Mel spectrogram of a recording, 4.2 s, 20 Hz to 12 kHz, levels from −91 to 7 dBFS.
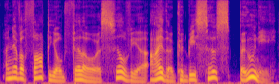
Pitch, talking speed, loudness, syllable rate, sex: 145 Hz, 185 wpm, -16 LUFS, 4.5 syllables/s, male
